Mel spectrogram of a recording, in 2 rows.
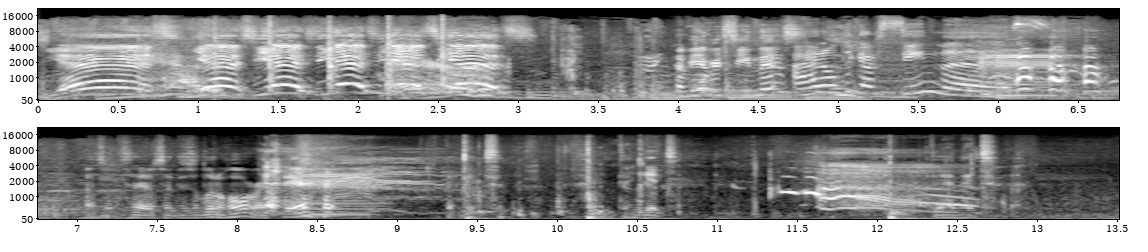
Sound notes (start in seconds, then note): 5.9 laughs; 6.0 buzzer; 8.1 both laugh; 8.4 buzzer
